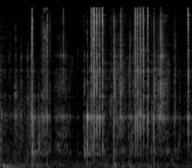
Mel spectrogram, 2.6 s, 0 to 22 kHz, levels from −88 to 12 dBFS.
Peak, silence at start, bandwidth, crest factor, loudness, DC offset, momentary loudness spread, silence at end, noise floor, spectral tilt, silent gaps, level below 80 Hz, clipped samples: -6 dBFS; 0.2 s; 19 kHz; 30 dB; -33 LUFS; under 0.1%; 15 LU; 0.05 s; -55 dBFS; 2 dB/octave; none; -68 dBFS; under 0.1%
